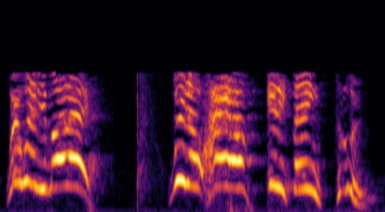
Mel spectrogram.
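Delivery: high, loud eager voices of the eunuchs; eunuchs calling down. Acted. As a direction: call down from the window to back him. Eunuchs answering Jehu.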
